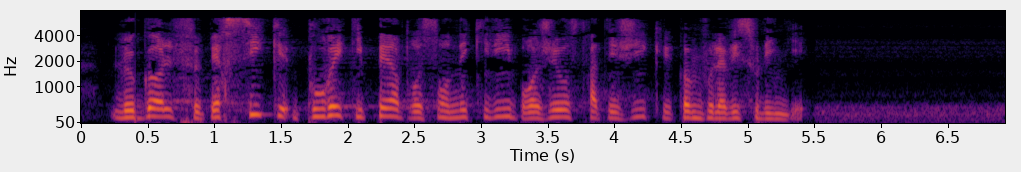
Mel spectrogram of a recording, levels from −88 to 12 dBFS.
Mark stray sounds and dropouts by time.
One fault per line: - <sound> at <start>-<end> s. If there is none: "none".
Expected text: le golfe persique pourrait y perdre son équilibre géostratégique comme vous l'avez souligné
none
